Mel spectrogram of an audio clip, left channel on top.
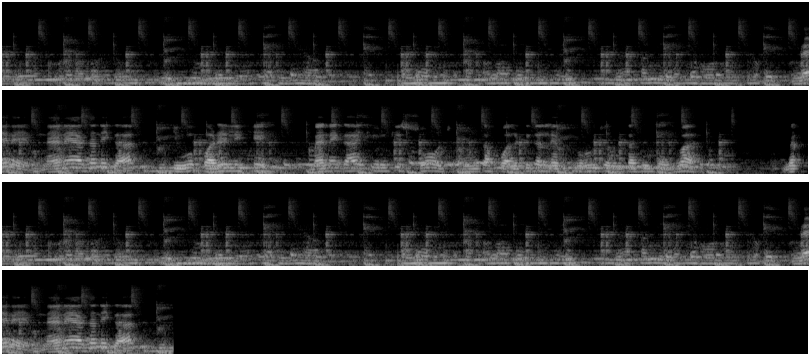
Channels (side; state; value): right; drops out; at 9.8 s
